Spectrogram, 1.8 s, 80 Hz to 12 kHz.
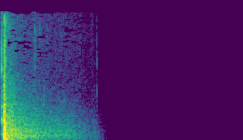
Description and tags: Burning arrow 04
Recording of a fire arrow being shot.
